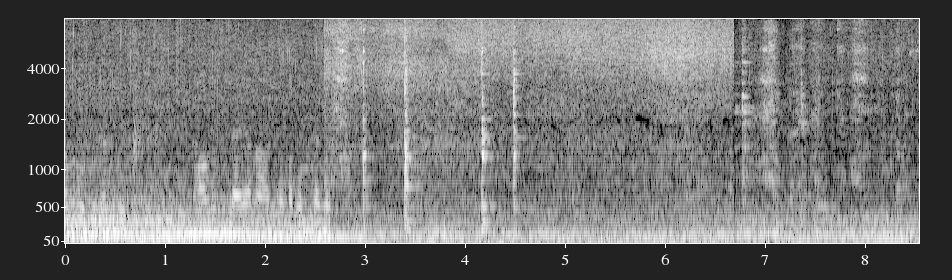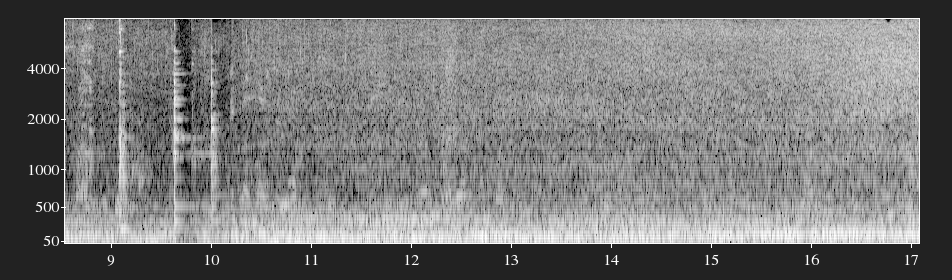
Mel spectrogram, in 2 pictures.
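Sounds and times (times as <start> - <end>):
chicken sizzling in oil: 0.0 - 17.0
metal spatula scraping griddle: 2.6 - 10.2.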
